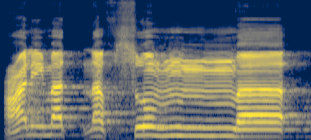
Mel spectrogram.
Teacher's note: یہاں پر میم مشدد ہے، میم مشدد میں ہمیشہ غنہ ہوتا ہے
